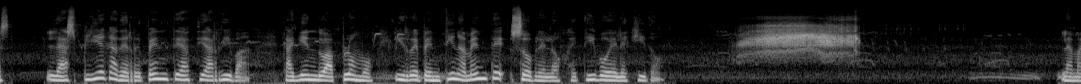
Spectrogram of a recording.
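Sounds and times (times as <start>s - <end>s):
speech: 0.0s - 6.7s, 10.6s - 10.8s
harsh hissing bird call in the morning: 7.2s - 8.8s.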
